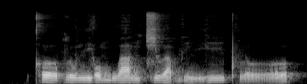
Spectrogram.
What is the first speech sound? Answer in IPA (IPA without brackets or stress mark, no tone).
kʰ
